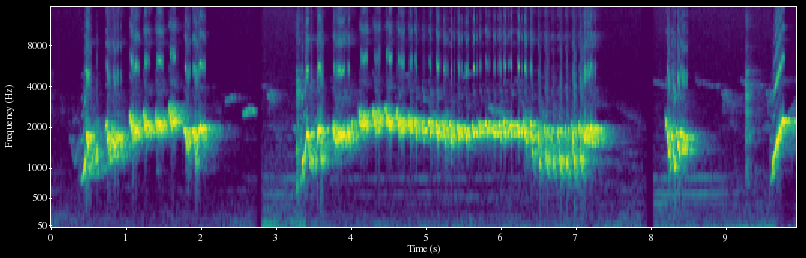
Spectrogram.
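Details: White-rumped shama lure song aimed at making other shamas answer: quick rising whistled notes, then a long rapid trill held at one pitch for about four seconds, followed by upward-sweeping whistles.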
